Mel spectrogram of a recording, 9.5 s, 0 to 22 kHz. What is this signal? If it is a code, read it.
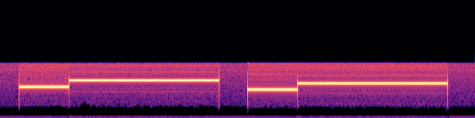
Two-tone page, heard as a one-second tone, then a three-second tone, about 1060 then 1430 Hz, about 930 then 1250 Hz, with noise. It is heard from 0.4 to 9.0 s.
